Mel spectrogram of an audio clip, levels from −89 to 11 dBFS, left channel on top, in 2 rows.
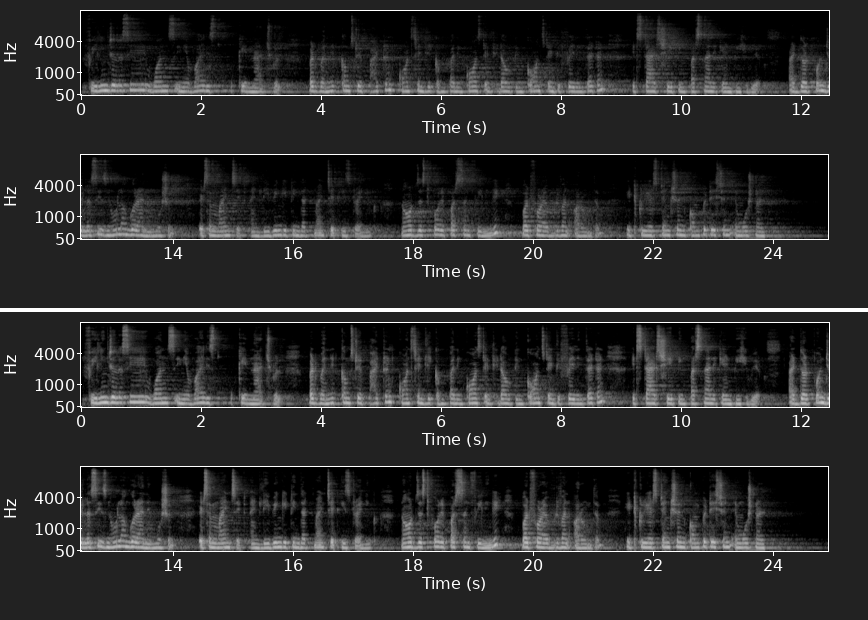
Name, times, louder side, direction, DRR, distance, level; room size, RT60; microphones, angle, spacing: voice 1, 0.1-2.3 2.6-3.4 3.8-11.3 11.8-14.0 14.4-17.3 17.8-21.2 21.5-23.9, right 4 dB, 85° right, 12 dB, 0.6 m, -26 dB
30.0 x 23.5 x 8.6 m, 2.1 s
head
